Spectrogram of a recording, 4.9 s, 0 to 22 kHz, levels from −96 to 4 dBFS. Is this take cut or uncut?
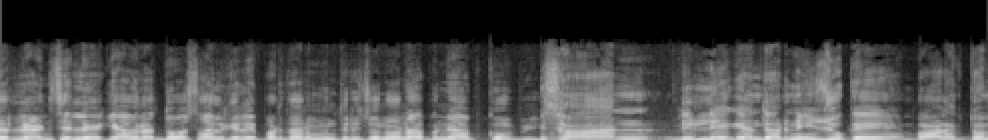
cut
